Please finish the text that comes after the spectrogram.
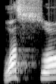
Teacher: پھر اس کے اوپر بڑا مد ہے شد کے ساتھ، تو اس کو پھر 5 درجے کھینچ کر پڑھیں گے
